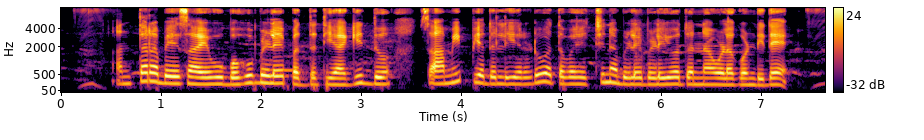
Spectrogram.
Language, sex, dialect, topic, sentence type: Kannada, female, Mysore Kannada, agriculture, statement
